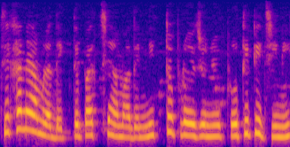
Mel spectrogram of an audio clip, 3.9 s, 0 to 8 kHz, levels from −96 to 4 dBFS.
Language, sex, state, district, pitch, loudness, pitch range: Bengali, female, West Bengal, North 24 Parganas, 240 Hz, -17 LUFS, 225-280 Hz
